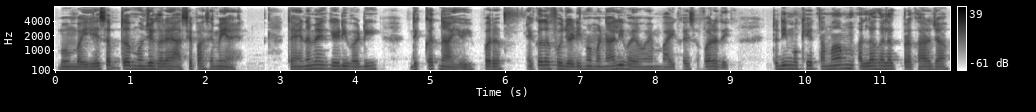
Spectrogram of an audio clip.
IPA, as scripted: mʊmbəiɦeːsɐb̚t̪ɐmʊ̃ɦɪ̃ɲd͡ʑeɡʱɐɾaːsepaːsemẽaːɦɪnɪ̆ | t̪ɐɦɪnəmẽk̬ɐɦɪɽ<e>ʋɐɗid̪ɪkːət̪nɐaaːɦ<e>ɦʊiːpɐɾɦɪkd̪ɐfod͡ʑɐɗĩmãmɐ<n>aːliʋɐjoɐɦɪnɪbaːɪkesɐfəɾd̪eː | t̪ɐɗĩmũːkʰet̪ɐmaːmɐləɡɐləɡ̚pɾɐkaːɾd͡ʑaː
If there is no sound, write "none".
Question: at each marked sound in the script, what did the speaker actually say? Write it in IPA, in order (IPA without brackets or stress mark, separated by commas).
i, i, n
